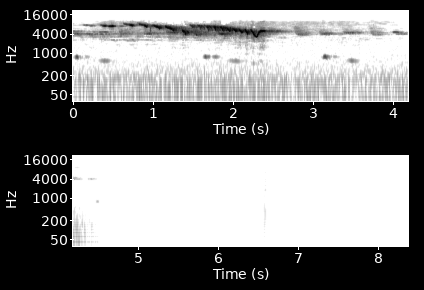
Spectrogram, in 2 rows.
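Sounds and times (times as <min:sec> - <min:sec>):
Eurasian treecreeper singing: 0:00.0 - 0:04.6
faint high twittering: 0:00.0 - 0:04.6.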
